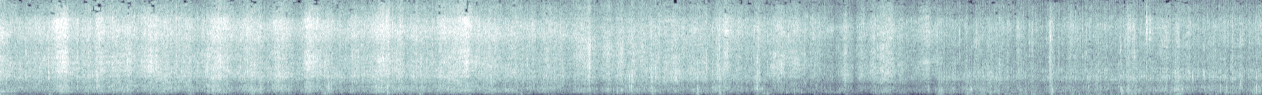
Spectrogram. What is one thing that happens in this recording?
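Bicycle tyres roll and rattle over a rough leafy path.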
